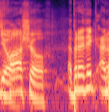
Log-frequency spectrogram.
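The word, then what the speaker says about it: Växjö: You don't go Vax Joe. That's what we thought it was. I thought it was Vasho.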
